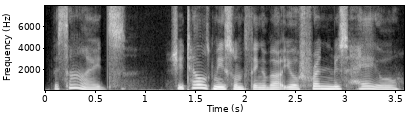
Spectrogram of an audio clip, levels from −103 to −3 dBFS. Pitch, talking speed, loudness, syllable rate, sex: 195 Hz, 165 wpm, -15 LUFS, 5.0 syllables/s, female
